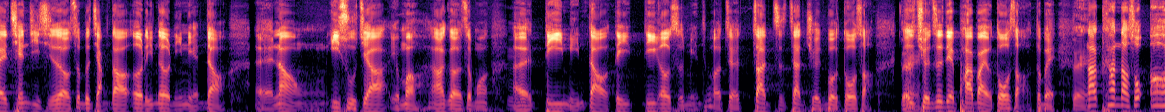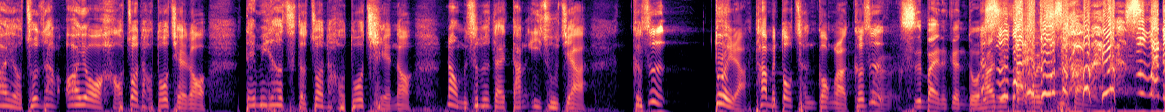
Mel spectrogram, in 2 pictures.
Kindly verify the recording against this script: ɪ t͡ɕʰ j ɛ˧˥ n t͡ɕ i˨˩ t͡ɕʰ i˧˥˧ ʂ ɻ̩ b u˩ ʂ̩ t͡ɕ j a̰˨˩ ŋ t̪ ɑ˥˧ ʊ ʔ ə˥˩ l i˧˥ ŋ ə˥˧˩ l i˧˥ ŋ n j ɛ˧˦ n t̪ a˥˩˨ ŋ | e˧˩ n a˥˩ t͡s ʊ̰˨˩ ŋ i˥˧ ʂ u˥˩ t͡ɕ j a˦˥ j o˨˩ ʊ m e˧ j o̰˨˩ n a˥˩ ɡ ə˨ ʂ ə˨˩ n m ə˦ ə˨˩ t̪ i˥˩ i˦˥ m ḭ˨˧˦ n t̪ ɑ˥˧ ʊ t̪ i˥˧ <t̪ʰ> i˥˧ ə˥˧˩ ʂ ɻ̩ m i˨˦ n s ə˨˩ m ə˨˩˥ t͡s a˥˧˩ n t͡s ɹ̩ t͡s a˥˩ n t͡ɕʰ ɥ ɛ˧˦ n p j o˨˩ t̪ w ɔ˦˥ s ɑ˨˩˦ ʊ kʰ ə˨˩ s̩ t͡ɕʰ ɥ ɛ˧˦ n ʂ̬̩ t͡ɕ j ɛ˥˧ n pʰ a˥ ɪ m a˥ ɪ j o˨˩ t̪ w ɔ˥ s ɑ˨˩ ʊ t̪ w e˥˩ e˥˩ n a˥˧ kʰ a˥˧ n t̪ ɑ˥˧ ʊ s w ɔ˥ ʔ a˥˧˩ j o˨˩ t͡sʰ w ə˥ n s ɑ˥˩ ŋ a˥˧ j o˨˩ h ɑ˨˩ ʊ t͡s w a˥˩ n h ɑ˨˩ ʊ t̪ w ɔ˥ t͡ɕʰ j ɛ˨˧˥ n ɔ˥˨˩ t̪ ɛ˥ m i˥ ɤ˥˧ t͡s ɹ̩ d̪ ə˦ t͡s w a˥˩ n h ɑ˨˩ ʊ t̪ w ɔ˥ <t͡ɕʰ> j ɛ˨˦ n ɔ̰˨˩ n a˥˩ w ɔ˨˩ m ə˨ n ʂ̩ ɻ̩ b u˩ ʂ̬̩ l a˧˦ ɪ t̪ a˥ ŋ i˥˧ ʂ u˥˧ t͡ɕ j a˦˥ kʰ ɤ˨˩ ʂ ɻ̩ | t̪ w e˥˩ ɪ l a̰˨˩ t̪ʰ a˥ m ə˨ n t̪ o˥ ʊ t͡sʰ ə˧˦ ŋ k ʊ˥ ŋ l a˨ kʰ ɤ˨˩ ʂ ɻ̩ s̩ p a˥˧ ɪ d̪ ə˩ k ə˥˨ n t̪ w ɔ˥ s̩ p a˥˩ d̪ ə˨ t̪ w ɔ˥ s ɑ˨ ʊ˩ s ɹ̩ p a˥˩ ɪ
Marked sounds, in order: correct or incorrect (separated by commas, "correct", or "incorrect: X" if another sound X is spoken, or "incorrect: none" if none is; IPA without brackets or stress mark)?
incorrect: t̪, correct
